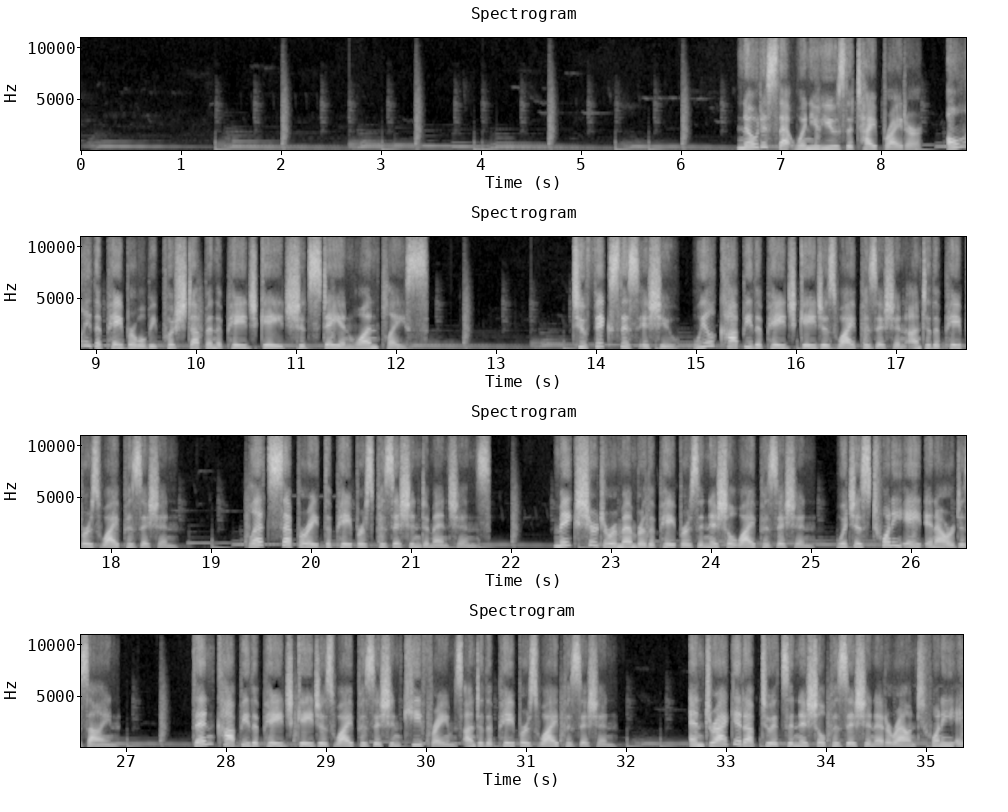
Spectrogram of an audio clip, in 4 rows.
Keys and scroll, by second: 12.6 space, 14.8 ctrl+s, 15.4 z, 17.1 ctrl+c, 29.9 ctrl+v.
